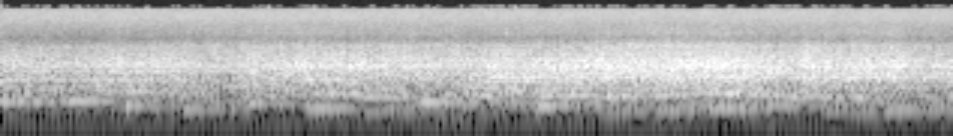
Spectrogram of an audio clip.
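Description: A steady rushing noise that swells slightly toward the middle, with low held notes stepping up and down in pitch beneath it.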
